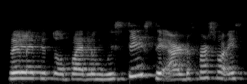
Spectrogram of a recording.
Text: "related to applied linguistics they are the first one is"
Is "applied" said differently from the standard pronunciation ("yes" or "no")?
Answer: yes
